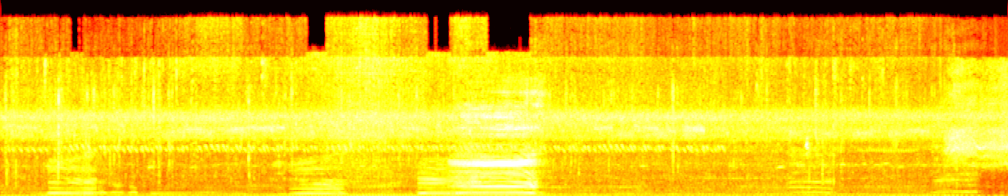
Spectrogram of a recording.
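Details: Herd of dozens of tame cows in brown, black and creamy white, walking in a crowd toward watery grassland on a sunny afternoon; several overlapping moos of varied length from different animals, one louder drawn-out call midway, over constant insect buzzing.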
